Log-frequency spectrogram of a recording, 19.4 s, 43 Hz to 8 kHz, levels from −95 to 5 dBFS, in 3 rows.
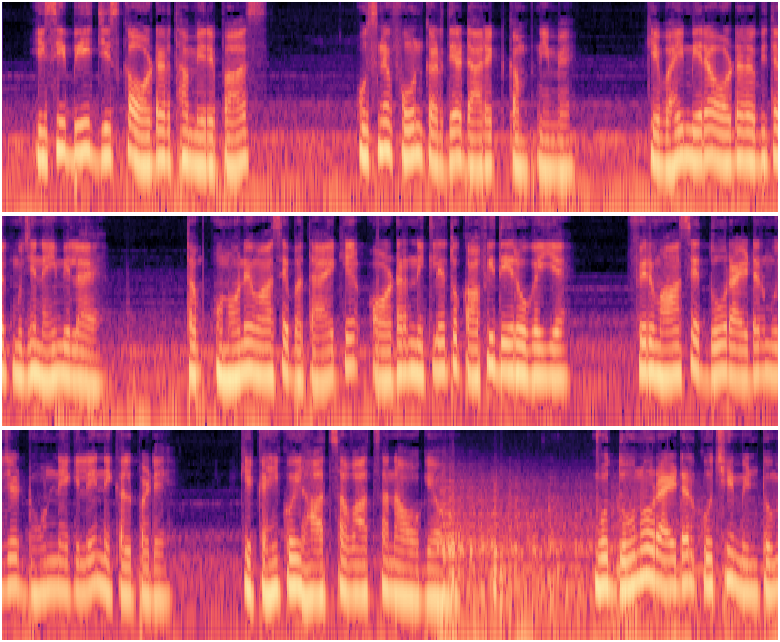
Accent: native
